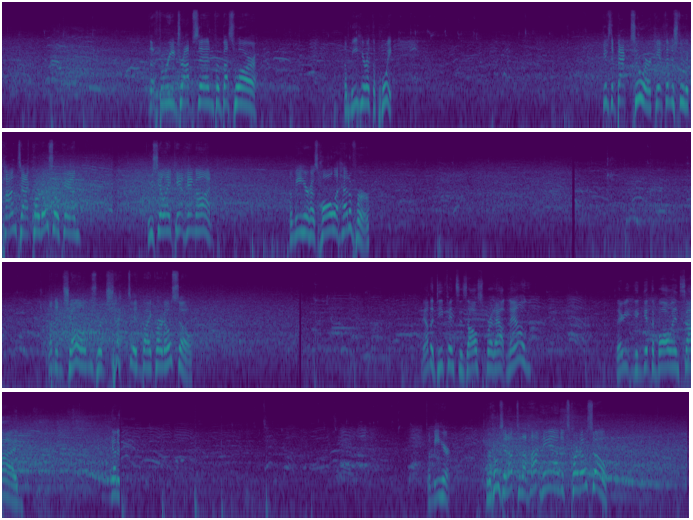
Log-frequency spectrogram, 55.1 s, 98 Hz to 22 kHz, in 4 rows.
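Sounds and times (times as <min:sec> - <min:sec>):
arena crowd cheering: 0:00.0 - 0:07.6, 0:09.8 - 0:45.2, 0:49.5 - 0:55.0
crowd noise: 0:00.0 - 0:55.0
shoe squeaks on court: 0:08.1 - 0:09.6, 0:25.6 - 0:26.8.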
